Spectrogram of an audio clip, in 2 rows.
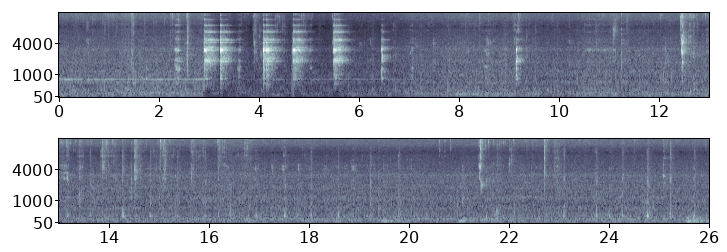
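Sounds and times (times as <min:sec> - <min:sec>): low hum: 0:00.0 - 0:09.2
chewing and biting food: 0:12.1 - 0:20.8, 0:21.4 - 0:25.8.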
